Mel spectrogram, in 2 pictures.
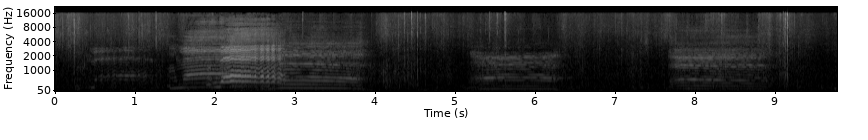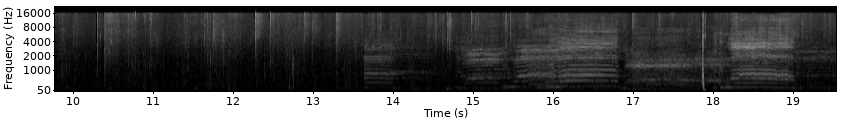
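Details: Grazing sheep on a farm give loud, wavering harmonic bleats about two seconds long, several in sequence with short pauses between, some overlapping from more than one animal.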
